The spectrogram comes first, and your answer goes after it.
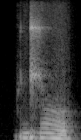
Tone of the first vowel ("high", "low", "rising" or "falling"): low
